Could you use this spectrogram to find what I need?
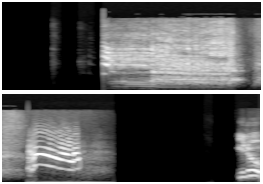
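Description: A man speaks in a playful, exaggerated voice over an online call.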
